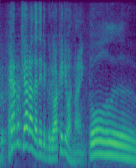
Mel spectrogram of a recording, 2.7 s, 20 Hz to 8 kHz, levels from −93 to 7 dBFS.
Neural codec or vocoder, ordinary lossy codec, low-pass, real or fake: codec, 16 kHz, 0.5 kbps, X-Codec, WavLM features, trained on Multilingual LibriSpeech; none; none; fake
